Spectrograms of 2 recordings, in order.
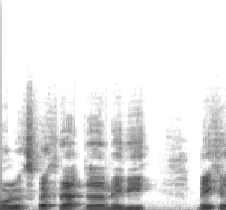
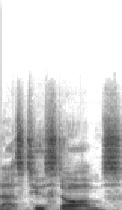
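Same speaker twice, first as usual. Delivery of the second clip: unconvincing, botched attempt at an Australian accent; 4 semitones lower than usual. Comparing colliding storms to a nineties movie, the speaker does a bad Mel Gibson Australian accent. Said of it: "That was the worst Australian accent".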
